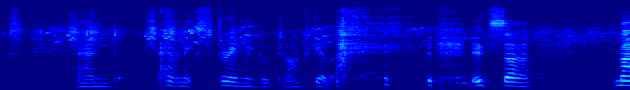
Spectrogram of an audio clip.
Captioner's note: laughs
